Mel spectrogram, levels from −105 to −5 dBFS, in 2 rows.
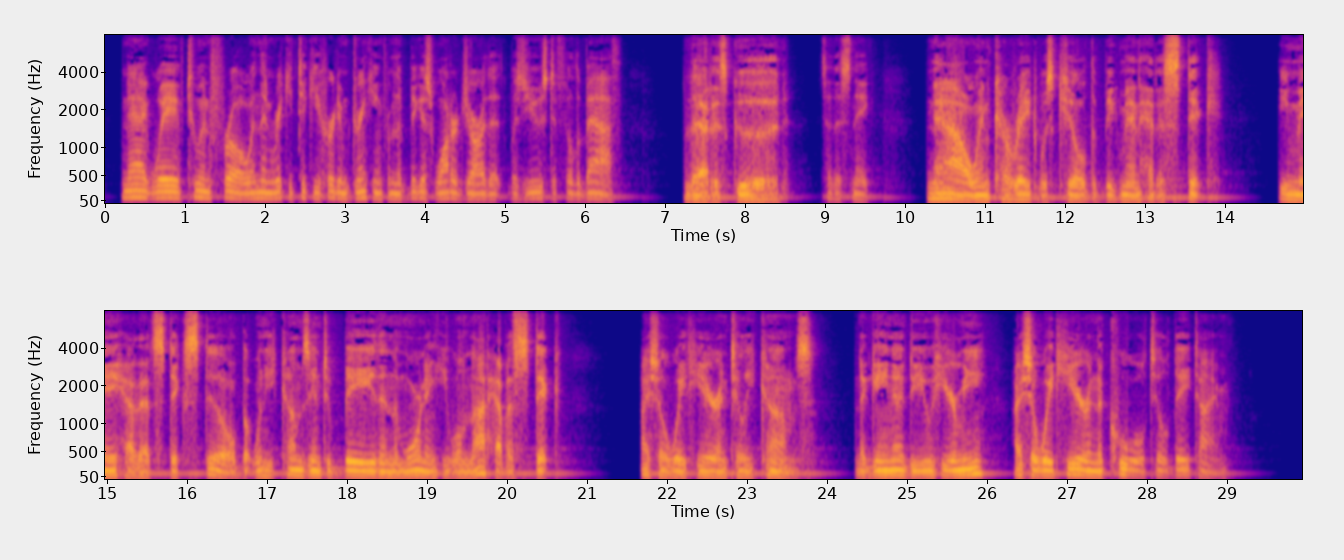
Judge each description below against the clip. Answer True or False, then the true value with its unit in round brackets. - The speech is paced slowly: False (170 wpm)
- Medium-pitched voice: False (85 Hz)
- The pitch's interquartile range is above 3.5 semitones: True (5.1 semitones)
